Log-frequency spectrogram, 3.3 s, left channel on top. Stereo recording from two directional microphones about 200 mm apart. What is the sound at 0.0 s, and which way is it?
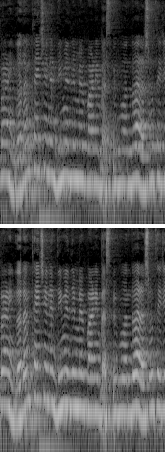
A woman's voice, 45° right (ahead or behind).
